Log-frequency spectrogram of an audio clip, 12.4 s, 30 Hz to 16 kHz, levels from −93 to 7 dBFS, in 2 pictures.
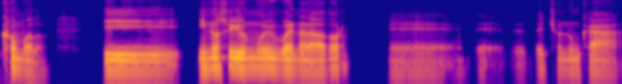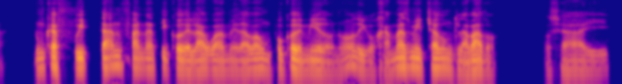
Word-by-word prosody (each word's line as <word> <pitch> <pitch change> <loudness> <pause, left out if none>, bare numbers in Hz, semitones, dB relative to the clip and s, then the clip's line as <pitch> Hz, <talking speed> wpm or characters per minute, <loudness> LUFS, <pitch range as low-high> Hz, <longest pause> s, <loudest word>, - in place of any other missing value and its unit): cómodo. 100 -4 +1 0.6
Y 90 -1 +2 0.2
y 105 - +2
no 110 0 +6
soy 110 0 +6
un 105 0 +6
muy 110 0 +4
buen 100 -1 +5
nadador, 95 +4 +1 0.4
eh, 90 - -17
de - - -22
de - - -24
de 100 - -10
hecho, 95 - -14
nunca 95 -1 -5 0.3
nunca 105 +1 +2
fui 110 -1 -3
tan 120 +3 +1
fanático 105 -2 -4
del 90 -1 -1
agua, 95 0 -2
me 95 0 -12
daba 90 +2 -3
un 100 -3 -8
poco 100 -1 0
de 90 - +1
miedo, 90 -3 -6
¿no? 115 +8 -9
Digo, 95 -4 -8
jamás 110 0 -3
me 110 - -1
he - - -6
echado 105 +2 -1
un 100 - -8
clavado. - - -1 0.5
O - - -26
sea, 90 -1 -12
y, 90 +1 -18
95 Hz, 185 wpm, -23 LUFS, 90-105 Hz, 0.6 s, no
